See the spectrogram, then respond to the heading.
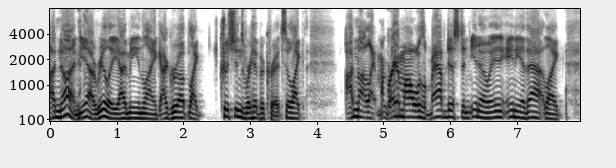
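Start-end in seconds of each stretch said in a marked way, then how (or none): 4.9-6.2 furious-sounding voice. Mocking how some people talk about their church background: imitating an angry baptist. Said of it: "That's the angry Baptist voice".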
